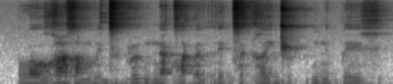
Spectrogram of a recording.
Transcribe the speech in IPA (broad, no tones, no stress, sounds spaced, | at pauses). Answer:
lˠ o ʁ i zˤ ɨ m b e d͡z ɨ ɡ ɭ ʉ ɡ n e ɡ zˤ ɐ ɡ ɨ r e ɡ z ɐ ɡ ʁ i d͡ʒ ɵ k ʉ ɡ n i p e x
